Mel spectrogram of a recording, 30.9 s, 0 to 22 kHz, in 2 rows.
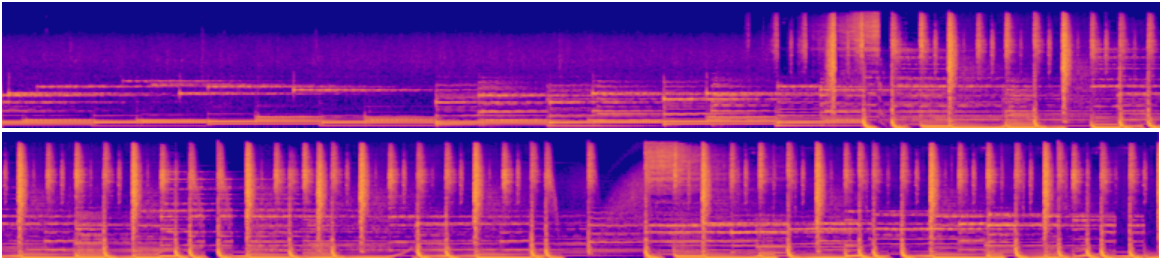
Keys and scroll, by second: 24.1 Tab, 24.9 space.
